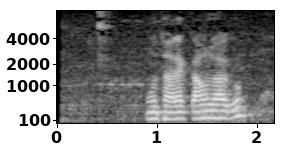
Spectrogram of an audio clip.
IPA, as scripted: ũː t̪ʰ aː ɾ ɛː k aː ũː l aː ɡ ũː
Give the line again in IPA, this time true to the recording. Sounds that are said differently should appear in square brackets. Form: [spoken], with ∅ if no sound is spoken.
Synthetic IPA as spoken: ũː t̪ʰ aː ɾ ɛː k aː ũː l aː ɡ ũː

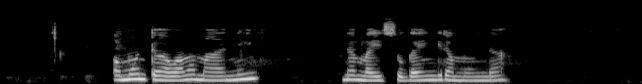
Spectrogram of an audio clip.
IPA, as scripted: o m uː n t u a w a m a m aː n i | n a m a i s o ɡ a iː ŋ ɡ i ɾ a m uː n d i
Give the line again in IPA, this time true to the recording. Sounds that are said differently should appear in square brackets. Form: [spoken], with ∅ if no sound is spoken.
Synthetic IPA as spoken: o m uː n t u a w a m a m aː n i | n a m a i s o ɡ a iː ŋ ɡ i ɾ a m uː n d [a]

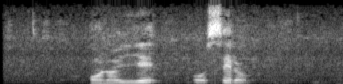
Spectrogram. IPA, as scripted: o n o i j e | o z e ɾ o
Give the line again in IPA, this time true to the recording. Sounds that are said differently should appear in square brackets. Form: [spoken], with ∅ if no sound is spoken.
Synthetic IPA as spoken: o n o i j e | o [s] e ɾ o

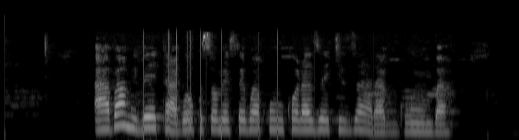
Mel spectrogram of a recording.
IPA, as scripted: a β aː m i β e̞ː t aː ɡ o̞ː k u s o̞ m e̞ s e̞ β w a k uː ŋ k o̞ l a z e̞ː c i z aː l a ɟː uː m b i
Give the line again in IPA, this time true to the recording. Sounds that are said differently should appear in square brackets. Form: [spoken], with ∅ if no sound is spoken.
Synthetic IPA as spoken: a β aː m i β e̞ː t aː ɡ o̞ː k u s o̞ m e̞ s e̞ β w a k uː ŋ k o̞ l a z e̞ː c i z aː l a [ɡː] uː m b [a]

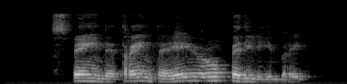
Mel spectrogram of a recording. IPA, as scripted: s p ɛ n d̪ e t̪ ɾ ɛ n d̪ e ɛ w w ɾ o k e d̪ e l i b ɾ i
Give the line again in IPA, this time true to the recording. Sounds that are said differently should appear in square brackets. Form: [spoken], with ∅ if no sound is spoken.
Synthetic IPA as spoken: s p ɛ n d̪ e t̪ ɾ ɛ n [t̪] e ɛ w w ɾ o [p] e d̪ [i] l i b ɾ i

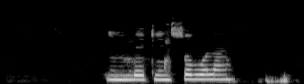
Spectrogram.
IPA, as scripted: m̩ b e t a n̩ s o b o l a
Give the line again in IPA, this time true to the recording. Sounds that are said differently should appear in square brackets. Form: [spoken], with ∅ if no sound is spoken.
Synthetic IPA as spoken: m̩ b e t [i] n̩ s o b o l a

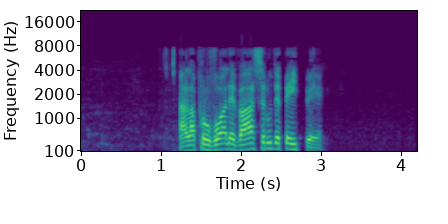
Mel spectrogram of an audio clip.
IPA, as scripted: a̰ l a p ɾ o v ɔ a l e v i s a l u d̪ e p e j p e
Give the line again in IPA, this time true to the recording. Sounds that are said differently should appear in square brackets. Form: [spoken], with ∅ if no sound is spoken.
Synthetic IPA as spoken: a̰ l a p ɾ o v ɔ a l e v [a] s [e] l u d̪ e p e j p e

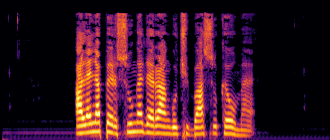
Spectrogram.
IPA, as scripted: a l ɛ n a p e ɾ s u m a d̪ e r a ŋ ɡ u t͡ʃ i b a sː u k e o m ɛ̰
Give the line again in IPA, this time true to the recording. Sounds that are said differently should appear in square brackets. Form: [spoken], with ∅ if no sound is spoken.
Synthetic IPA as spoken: a l ɛ n a p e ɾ s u [ŋ] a d̪ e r a ŋ ɡ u t͡ʃ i b a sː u k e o m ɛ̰

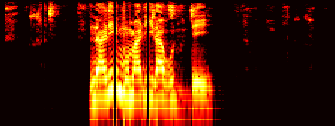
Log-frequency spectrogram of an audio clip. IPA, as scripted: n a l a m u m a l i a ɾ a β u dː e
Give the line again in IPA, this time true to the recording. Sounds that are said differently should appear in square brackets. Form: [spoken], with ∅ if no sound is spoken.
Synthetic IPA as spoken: n a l [i] m u m a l i [i] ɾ a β u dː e

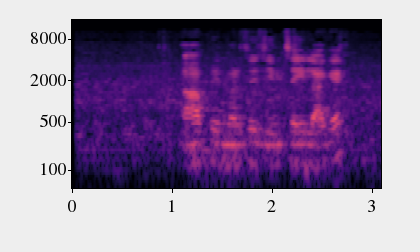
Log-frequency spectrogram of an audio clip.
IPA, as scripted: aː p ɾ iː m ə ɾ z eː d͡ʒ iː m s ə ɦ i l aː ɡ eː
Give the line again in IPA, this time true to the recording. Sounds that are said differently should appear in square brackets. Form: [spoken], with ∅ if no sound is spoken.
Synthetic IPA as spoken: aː p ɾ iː m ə ɾ z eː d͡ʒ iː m s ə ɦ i l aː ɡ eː

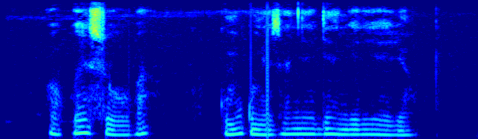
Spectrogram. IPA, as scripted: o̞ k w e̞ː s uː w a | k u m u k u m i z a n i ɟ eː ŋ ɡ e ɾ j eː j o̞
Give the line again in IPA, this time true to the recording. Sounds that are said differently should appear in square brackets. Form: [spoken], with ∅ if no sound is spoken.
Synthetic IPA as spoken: o̞ k w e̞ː s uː [β] a | k u m u k u m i z a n [e] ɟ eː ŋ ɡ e ɾ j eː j o̞

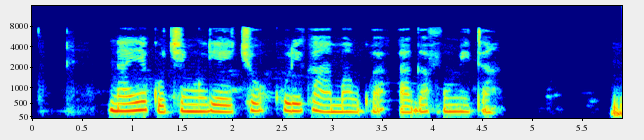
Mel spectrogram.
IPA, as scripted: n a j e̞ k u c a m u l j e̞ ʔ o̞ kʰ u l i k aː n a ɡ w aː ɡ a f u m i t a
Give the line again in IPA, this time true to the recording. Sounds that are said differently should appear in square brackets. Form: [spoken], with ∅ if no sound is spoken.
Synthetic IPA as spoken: n a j e̞ k u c [i] m u l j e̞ [c] o̞ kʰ u l i k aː [m] a ɡ w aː ɡ a f u m i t a

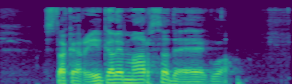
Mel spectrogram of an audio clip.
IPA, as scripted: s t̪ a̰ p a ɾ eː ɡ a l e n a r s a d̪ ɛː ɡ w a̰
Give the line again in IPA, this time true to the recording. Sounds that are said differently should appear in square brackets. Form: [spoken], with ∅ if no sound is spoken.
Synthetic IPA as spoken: s t̪ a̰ [k] a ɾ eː ɡ a l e [m] a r s a d̪ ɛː ɡ w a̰

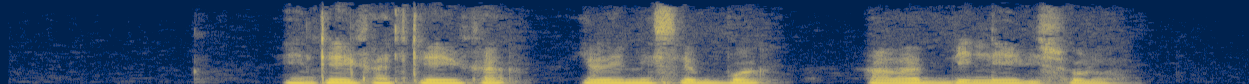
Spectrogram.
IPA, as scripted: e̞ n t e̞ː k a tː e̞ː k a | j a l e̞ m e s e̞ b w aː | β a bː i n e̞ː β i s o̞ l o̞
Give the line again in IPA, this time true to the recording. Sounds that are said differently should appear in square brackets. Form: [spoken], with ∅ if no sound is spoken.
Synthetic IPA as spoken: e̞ n t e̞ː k a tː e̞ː k a | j a l e̞ m e s e̞ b w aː | β a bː i n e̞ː β i s o̞ l o̞

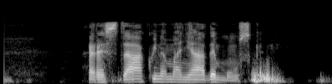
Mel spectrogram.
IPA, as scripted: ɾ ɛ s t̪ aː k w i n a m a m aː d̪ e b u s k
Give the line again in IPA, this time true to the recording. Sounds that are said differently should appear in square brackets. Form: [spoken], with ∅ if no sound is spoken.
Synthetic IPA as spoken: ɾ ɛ s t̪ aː k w i n a m a [ɲ] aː d̪ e [m] u s k

